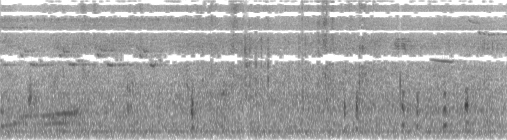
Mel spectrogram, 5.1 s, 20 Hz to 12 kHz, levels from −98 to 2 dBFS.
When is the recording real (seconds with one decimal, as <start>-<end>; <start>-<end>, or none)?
0.0-5.1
